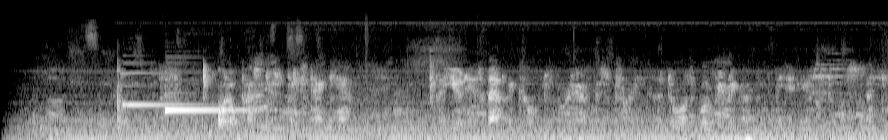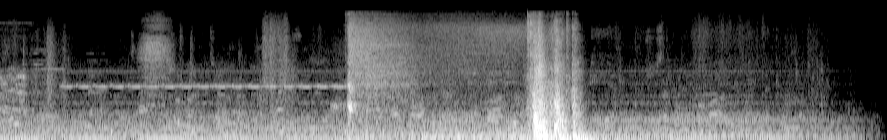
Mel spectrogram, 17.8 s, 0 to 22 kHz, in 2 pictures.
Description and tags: Train int idle passenger talking announcement door cloosing enginge hum
Recording from inside a train whilst a door is opening and closing and a announcement is made.
Equipment used: Zoom H4 internal mics
Location: About Letchworth Garden City
Date: 18 June 2015
announcement, door, int, passenger, talking, Train, UK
